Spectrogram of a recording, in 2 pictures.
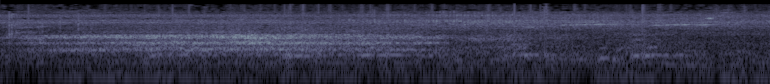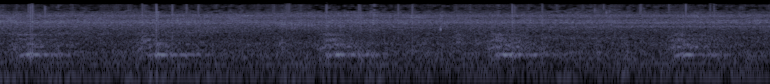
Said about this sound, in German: Und was man im Hintergrund jetzt hört, dieses undefinierbare, für mich undefinierbare Geräusch sind Brüllaffen, Howler Monkeys, die in Belize ich angetroffen habe.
